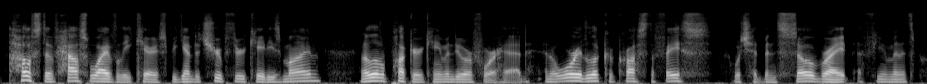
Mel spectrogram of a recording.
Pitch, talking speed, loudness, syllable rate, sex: 125 Hz, 225 wpm, -20 LUFS, 6.4 syllables/s, male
